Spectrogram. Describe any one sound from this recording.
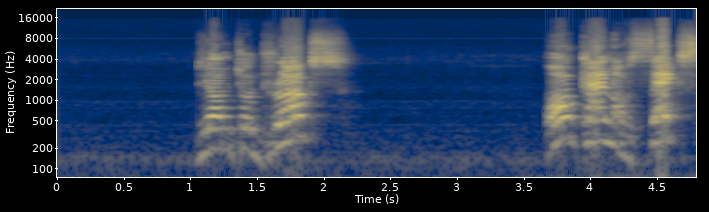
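A man speaks loudly and expressively into a microphone.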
